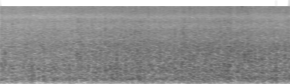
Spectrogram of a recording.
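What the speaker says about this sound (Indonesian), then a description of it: "Ini hujannya hujan angin teman, makanya airnya masuk." Heavy windblown rain pours down on a shelter hut at night in a dense, unbroken hiss, loud and close, with a gusty rush blended in.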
